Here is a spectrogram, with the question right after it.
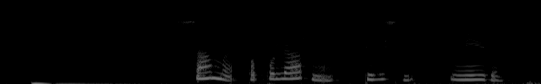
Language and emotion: Russian, sad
